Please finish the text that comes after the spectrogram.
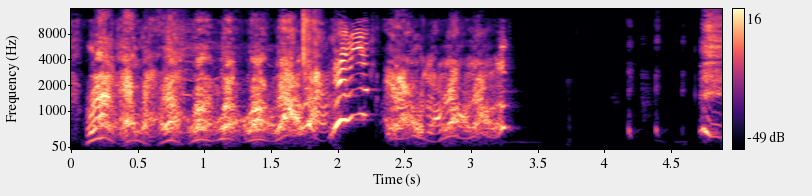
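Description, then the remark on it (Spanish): A voice imitates a snarling dog fight: rapid, loud overlapping barks and growls for about three seconds, then silence broken by a few short yips and a final bark. “Y para ah, terminar, Todos la pelea de perros para terminar.”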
